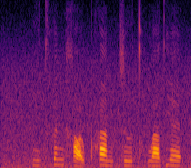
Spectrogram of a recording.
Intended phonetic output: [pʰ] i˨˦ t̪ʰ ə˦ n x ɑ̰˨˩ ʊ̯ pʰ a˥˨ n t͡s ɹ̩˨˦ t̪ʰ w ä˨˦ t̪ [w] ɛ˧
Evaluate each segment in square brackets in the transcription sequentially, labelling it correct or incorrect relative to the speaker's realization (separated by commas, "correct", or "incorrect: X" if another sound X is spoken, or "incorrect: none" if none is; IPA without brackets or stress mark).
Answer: incorrect: p, incorrect: j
